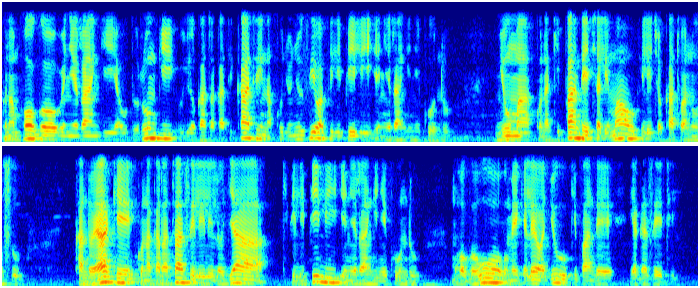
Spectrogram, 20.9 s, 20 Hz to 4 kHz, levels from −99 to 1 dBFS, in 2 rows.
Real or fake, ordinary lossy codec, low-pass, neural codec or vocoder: real; AAC, 32 kbps; 3.6 kHz; none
